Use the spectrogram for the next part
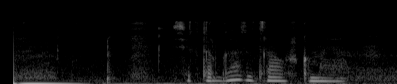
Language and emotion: Russian, neutral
